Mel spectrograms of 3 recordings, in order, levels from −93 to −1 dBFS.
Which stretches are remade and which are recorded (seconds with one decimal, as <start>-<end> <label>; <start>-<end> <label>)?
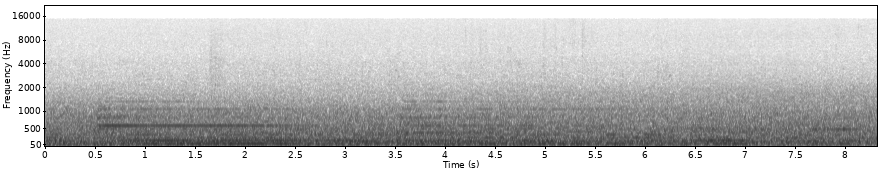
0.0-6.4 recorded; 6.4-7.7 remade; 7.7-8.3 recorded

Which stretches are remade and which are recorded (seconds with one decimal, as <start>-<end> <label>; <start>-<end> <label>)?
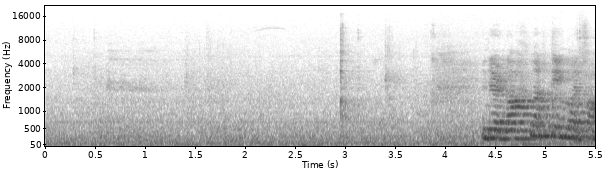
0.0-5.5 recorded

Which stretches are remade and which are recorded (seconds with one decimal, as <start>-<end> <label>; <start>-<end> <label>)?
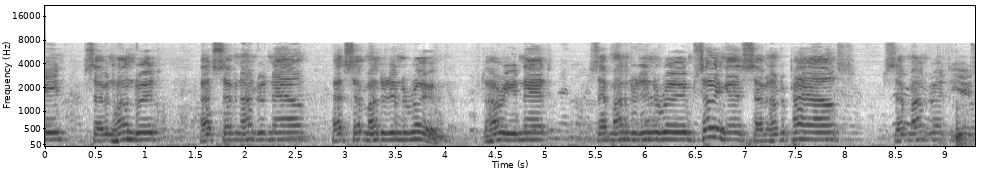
0.0-9.3 recorded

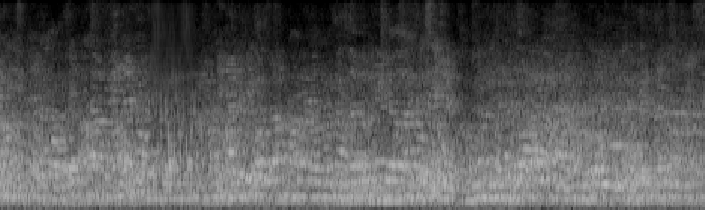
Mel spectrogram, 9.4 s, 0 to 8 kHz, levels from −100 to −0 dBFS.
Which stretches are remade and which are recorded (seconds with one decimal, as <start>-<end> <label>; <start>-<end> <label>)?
0.0-2.0 recorded; 2.0-2.6 remade; 2.6-9.4 recorded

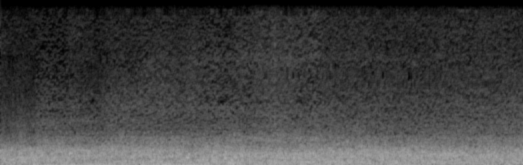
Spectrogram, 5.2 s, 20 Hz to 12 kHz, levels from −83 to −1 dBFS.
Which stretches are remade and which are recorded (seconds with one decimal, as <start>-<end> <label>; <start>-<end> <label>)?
0.0-0.4 recorded; 0.4-3.2 remade; 3.2-5.2 recorded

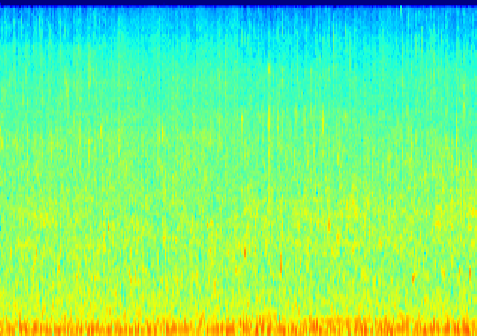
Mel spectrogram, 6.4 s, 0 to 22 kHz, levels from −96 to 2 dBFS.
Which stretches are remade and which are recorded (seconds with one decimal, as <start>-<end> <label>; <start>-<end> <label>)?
0.0-1.5 recorded; 1.5-3.2 remade; 3.2-4.7 recorded; 4.7-5.3 remade; 5.3-6.4 recorded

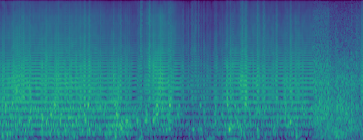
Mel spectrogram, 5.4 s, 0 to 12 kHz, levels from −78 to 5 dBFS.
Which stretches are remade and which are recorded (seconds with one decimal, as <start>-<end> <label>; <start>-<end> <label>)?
0.0-4.7 remade; 4.7-5.4 recorded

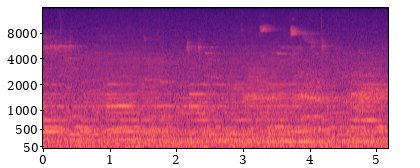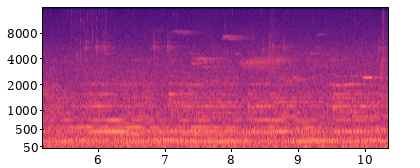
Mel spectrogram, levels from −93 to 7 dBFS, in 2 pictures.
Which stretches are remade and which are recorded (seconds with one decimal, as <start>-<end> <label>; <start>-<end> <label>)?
0.0-0.8 recorded; 0.8-1.8 remade; 1.8-2.8 recorded; 2.8-3.8 remade; 3.8-10.4 recorded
